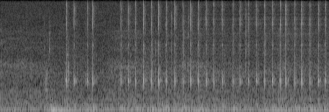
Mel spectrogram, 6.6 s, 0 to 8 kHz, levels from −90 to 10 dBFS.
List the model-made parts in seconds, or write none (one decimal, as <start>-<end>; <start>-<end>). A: 4.0-6.6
